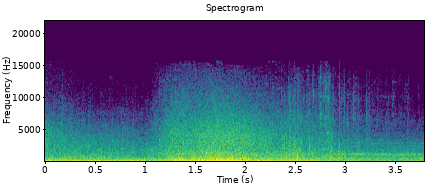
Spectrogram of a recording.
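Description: A large fiery blast bursts with a loud whoosh.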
